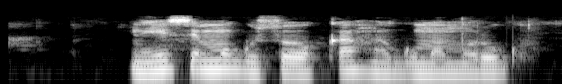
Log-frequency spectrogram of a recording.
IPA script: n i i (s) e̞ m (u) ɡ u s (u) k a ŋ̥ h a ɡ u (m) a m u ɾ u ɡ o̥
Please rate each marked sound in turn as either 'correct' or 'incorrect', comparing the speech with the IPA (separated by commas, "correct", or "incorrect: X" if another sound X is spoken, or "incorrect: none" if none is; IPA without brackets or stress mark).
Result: correct, incorrect: o, incorrect: o, correct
